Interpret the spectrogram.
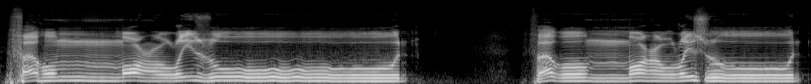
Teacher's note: میم ساکن کے بعد پھر میم ہے تو غنہ کر کے پڑھیں گے · میم کو میم میں ملا دیں گے، یعنی ایڈ کریں گے اور غنہ کر کے پڑھیں گے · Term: ادغام شفوی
